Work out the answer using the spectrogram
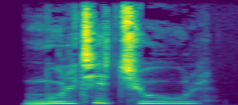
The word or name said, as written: multitool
